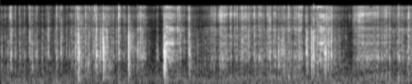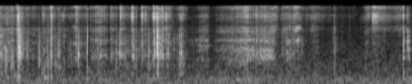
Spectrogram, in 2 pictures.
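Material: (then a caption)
Baking soda. A metal knife carves and scrapes powdery flakes off a large, solid white block of pressed baking soda held in blue gloves over a plastic tray. Dry, bright scraping and crunchy crackles come in irregular bursts with quick clicks, fading to softer scrapes toward the end.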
